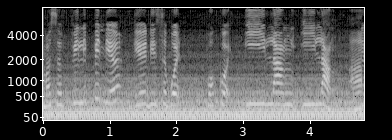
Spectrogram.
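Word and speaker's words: ylang-ylang: Kalau dalam bahasa Filipin dia disebut pokok ilang-ilang. Ejaan dia Y-L-A-N-G lang. Kalau dalam bahasa Melayu kita, itulah ilang-ilang, macam tu sebutan dia tau.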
